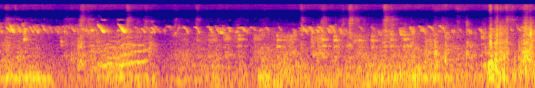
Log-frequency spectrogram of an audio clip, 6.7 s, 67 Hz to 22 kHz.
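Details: A flock of Aseel chicks, about 20 days to 2.5 months old, peeps steadily in high, quick chirps. Scattered clicks and knocks and a low hum run underneath.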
